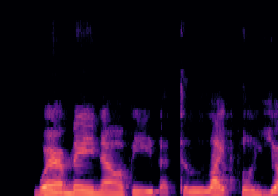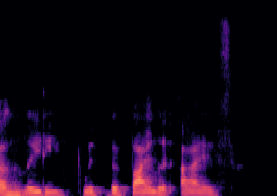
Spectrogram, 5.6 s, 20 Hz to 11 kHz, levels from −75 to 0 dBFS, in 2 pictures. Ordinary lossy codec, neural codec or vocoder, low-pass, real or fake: MP3, 64 kbps; codec, 44.1 kHz, 7.8 kbps, Pupu-Codec; 9.9 kHz; fake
